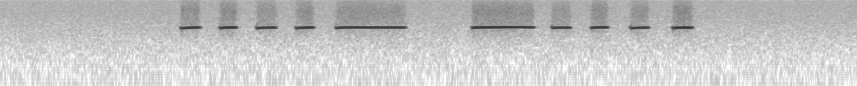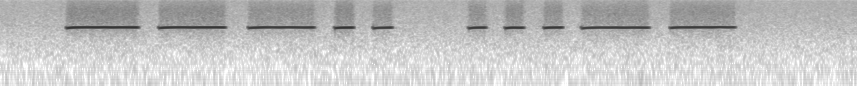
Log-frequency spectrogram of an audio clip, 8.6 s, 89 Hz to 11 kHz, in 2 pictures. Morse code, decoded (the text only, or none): 46 83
